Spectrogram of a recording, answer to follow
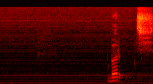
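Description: A steady electrical mains hum, with a single spoken word breaking in near the end.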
